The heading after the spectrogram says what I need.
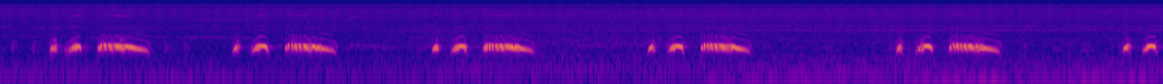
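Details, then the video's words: A spotted dove (village turtle dove) in good voice gives soft, smooth, clear mellow coos used as a lure call: two quick short notes, then a longer rolling coo, the phrase repeating roughly every two seconds against a quiet background. "Dekukur kampung yang gacor || SUARA HALUS DAN JERNIH PEMIKAT ANDALAN"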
